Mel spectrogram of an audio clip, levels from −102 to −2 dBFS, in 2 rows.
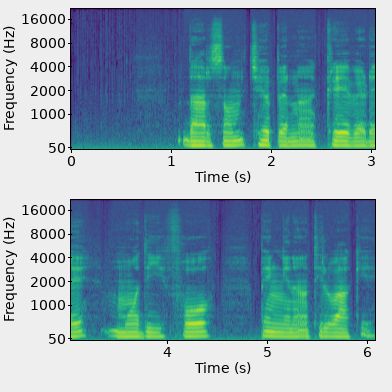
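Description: Low bit depth without dither runs through the whole speech clip, heard as grainy distortion that rides on the speech and changes with it, sitting roughly 35 dB below the signal. The likely cause is samples being cut to 8 bits by truncation with no dither added, so the rounding error tracks the waveform instead of spreading as steady hiss. Quiet stretches turn gritty, and the faintest tails sputter between two levels or fall to silence.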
